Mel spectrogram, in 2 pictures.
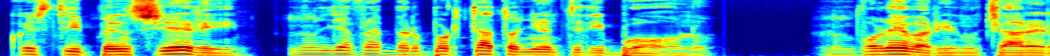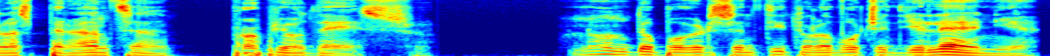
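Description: Deep-voiced somber male audiobook narrator. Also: a little mellow, no echo, studio quality. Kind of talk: audiobook reading.

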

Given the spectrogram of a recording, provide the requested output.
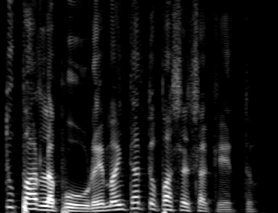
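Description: Reading the part of a cheeky, pushy male police officer, a man uses a sing-song mid-range voice at normal speed, pitched above his own yet close to an everyday voice. The studio sound is clean, with no room sound.

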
